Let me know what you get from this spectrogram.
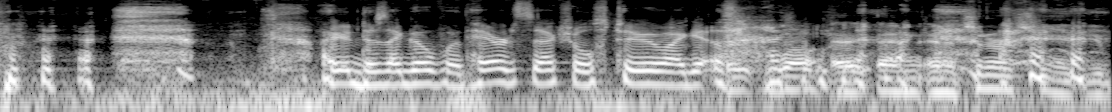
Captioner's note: laughs; laughs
